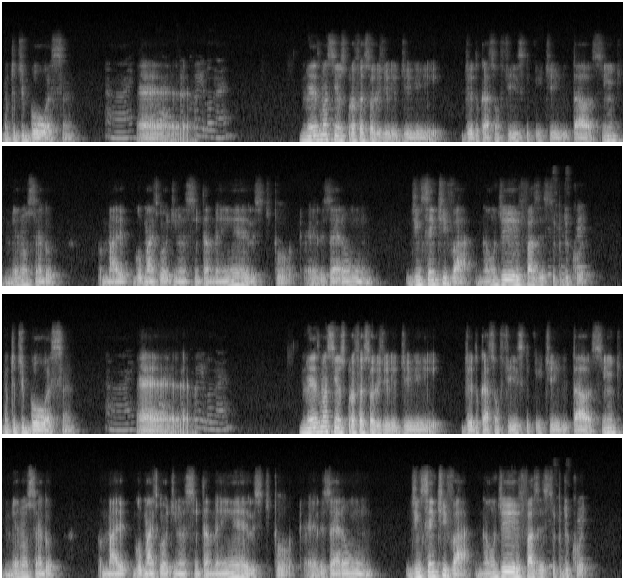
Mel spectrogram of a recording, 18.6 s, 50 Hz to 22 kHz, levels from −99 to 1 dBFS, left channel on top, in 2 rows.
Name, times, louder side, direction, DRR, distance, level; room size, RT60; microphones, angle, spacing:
voice 1, 0.0-1.1 2.0-2.8 4.5-6.6 6.9-10.1 10.8-14.9 15.4-18.0, right 3 dB, 35° right, 0.3 m, -27 dB
voice 2, 1.5-3.4 17.5-18.0, left 1 dB, 50° left, 1.7 m, -47 dB
6.3 x 2.2 x 2.7 m
head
